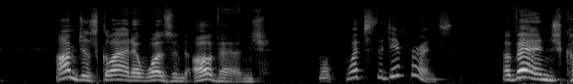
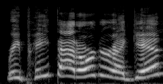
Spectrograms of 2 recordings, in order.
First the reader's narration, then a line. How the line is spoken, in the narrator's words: Nimbus shouted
